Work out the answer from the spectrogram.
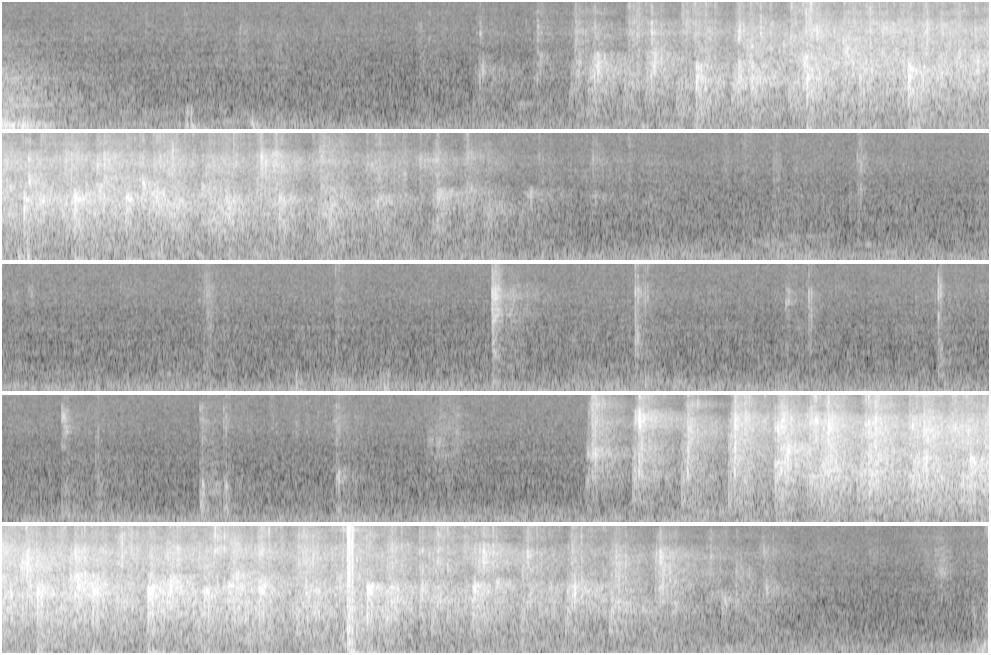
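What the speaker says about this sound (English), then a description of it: "Please give a round of applause for our Secretary General and our Madam Chair" Audience applause at a university UN conference simulation, two bursts of clapping a few seconds long separated by a quieter stretch of scattered claps, heard from within the room with no talk.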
